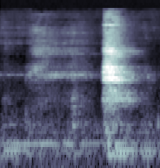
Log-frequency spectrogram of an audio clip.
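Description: A person's breath: one short, sharp exhale about one and a half seconds in, after a faint airy hiss.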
